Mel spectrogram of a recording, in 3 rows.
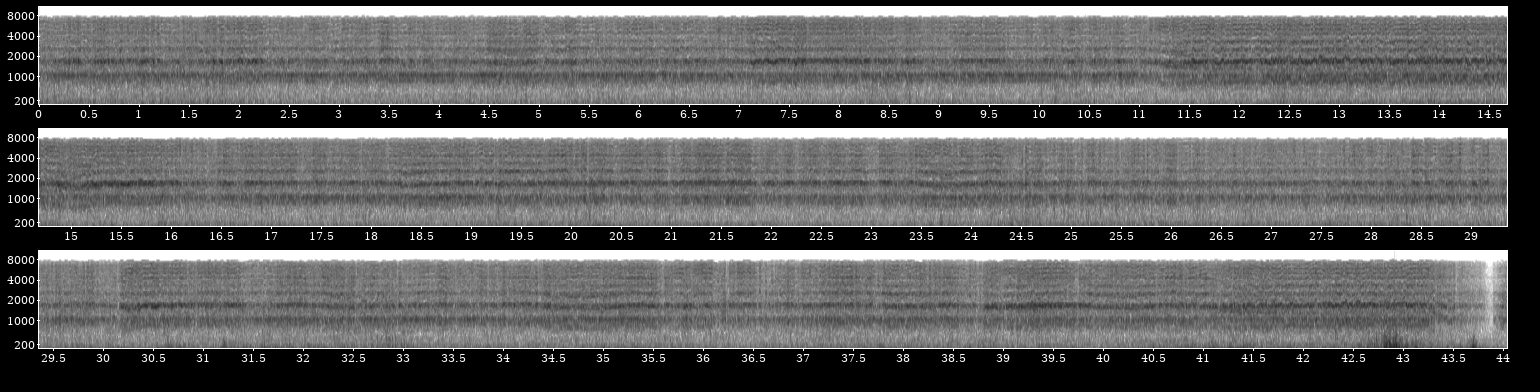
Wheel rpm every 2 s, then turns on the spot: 230, 230, 230, 230, 230, 230, 200, 200, 230, 230, 230, 230, 230, 240, 230, 230, 230, 230, 230, 230, 220, 190.
none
